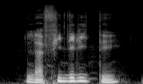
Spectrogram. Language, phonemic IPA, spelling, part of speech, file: French, /fi.de.li.te/, fidélité, noun, Fr-fidélité.ogg
- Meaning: faithfulness, fidelity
